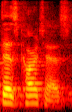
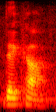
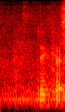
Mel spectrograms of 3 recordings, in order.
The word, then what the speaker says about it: Descartes: Do you notice a third of the language is silent? It's not Descartes, it's Descartes. Descartes.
